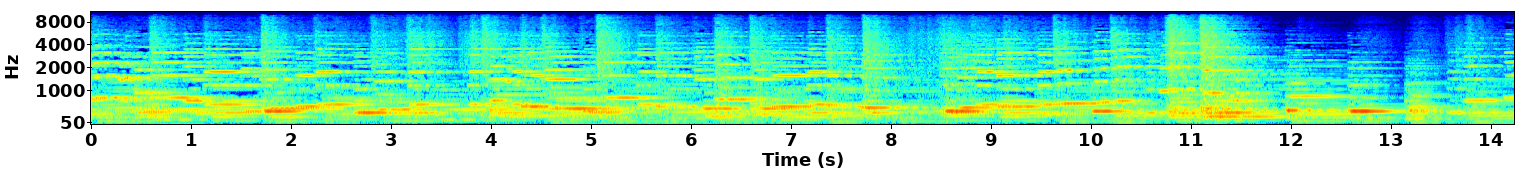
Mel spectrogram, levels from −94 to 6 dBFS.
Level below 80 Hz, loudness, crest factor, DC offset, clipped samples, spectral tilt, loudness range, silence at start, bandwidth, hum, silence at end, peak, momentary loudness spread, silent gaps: -56 dBFS; -22 LUFS; 16 dB; under 0.1%; under 0.1%; -4 dB/octave; 2 LU; 0 s; 10.5 kHz; none; 0 s; -6 dBFS; 9 LU; none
